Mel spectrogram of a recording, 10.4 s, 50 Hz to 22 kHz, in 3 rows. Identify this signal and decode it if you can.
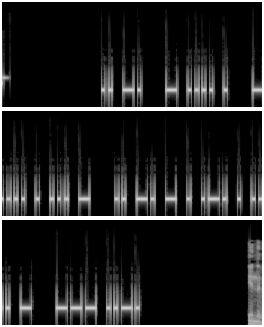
Morse code, heard as a keyed tone, about 25 wpm, 700 Hz. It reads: IN THE BEST INTEREST OF
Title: Sets of 5 Words Encore 25wpm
